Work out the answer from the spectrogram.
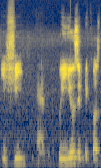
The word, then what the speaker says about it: IIFE: do we use it it's pronounced iffy and we use it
